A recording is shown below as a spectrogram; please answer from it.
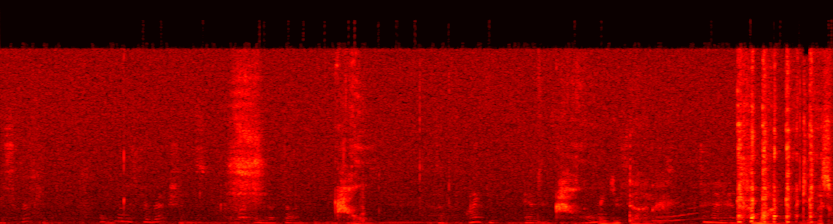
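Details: Young child's voluntary fake coughs, encouraged by his mother: several short, deliberate pretend coughs over household noise and distant talk.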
